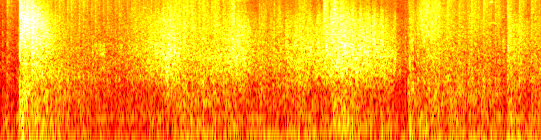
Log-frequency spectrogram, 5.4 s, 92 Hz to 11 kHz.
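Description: Rocket artillery barrage in the World War II strategy game Company of Heroes 2, a launcher firing around thirty rockets: a dense, continuous roll of booming blasts and rumbling impacts, loud and sustained with repeated surges.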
